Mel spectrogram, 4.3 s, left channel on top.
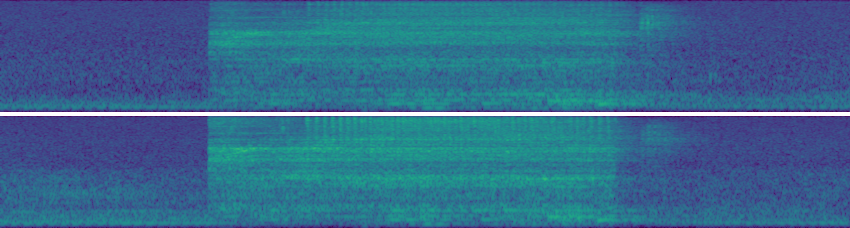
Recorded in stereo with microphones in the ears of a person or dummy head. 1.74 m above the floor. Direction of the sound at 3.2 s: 40° left (ahead or behind).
